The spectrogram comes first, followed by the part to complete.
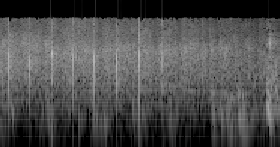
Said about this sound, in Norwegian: Får de ikke en applaus?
